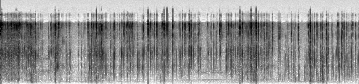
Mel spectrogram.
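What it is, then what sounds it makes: Crinkly plastic biscuit wrapper. A full cylindrical packet of biscuits in a crinkly plastic wrapper is held in both hands and squeezed and crinkled with the fingers. It makes a steady run of dense, bright crinkling and crackling with many sharp snapping clicks and almost no low end, briefly easing off before picking up again.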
